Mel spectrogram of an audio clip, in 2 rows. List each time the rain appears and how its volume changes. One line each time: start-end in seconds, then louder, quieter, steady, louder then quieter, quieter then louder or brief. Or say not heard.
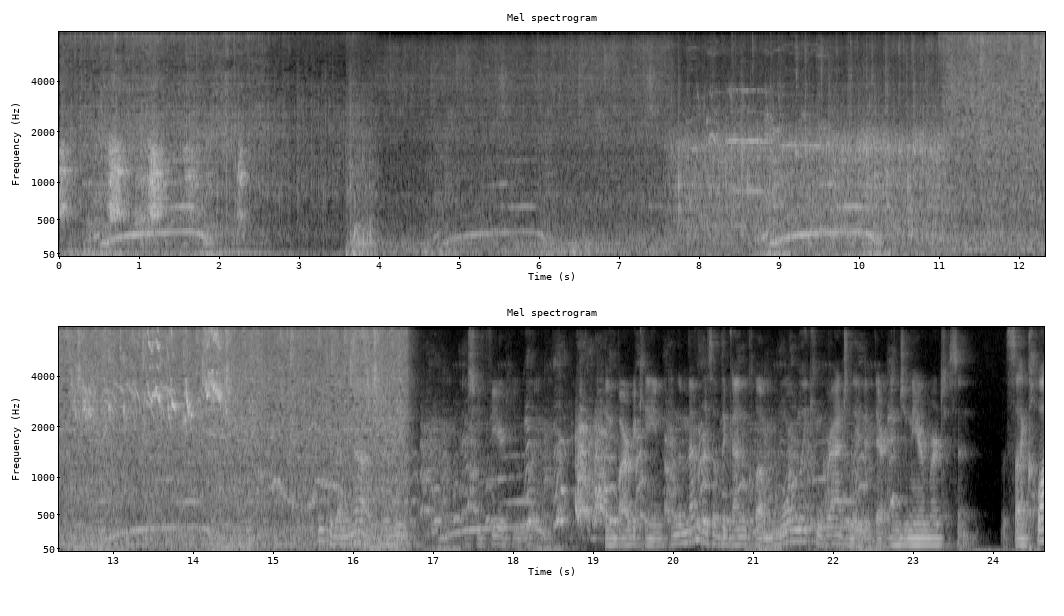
0.0-16.7 louder.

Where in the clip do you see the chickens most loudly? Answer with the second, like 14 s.
14 s.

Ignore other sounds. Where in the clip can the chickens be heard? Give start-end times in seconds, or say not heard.
7.8-9.8, 12.5-14.4.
